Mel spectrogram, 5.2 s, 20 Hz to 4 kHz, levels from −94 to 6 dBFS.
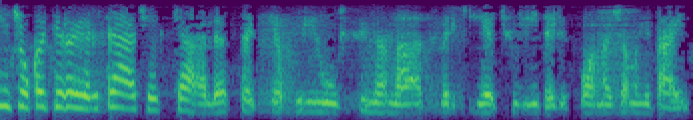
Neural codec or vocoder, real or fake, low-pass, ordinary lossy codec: vocoder, 22.05 kHz, 80 mel bands, HiFi-GAN; fake; 3.6 kHz; AAC, 16 kbps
